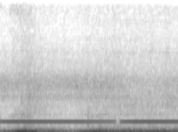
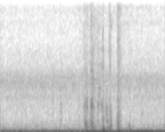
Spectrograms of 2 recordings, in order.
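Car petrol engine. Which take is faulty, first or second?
first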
